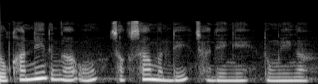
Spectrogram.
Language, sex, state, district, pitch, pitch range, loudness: Garo, male, Meghalaya, South Garo Hills, 200 Hz, 175-225 Hz, -14 LUFS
